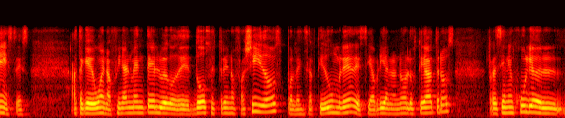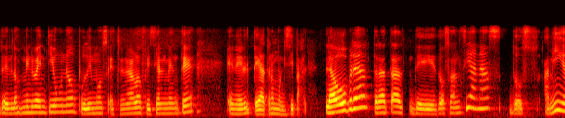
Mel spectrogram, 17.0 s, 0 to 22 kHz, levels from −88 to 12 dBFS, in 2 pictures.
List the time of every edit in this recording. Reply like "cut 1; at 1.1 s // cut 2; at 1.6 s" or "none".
cut 1; at 14.5 s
